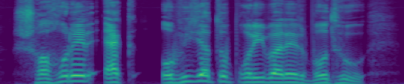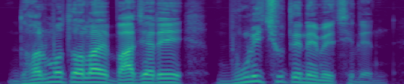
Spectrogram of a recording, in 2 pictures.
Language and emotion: Bengali, neutral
